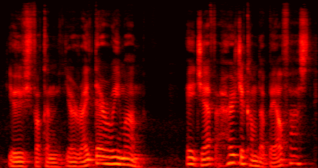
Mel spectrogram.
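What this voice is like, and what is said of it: Put-on Belfast accent. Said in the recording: “Belfast, along with Glasgow ... two of the coolest fucking accents in Britain ... I lost the accent a bit there”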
